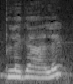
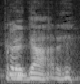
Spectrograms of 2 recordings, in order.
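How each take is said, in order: First: The word is said with an L sound. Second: The word is said with an R sound. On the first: The speaker calls it wrong. "Allora diceva, fammi plegare" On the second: The speaker calls it right. "non riusciva ancora a pronunciare la R"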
